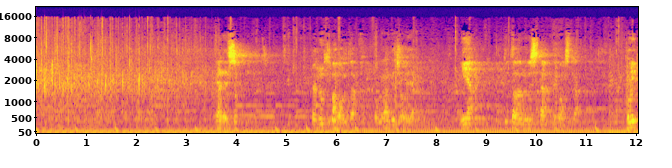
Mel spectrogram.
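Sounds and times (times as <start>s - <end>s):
crowd clapping: 0.0s - 5.4s
music over loudspeakers: 0.0s - 12.0s.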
